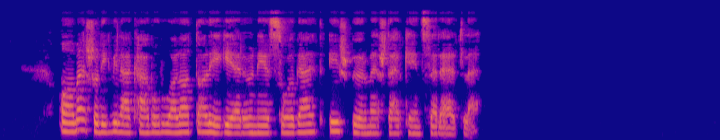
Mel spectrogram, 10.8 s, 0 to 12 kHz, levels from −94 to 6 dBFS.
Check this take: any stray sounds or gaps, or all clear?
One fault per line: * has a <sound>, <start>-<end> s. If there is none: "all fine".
all fine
